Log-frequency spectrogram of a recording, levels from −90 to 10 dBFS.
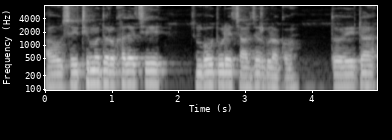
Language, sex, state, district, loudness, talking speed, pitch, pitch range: Odia, male, Odisha, Malkangiri, -15 LUFS, 120 wpm, 115 Hz, 110-125 Hz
